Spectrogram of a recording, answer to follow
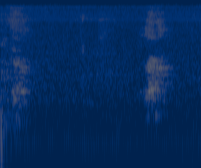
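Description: Quiet room tone with a faint steady low hum, and one short faint sound about one and a half seconds in.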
